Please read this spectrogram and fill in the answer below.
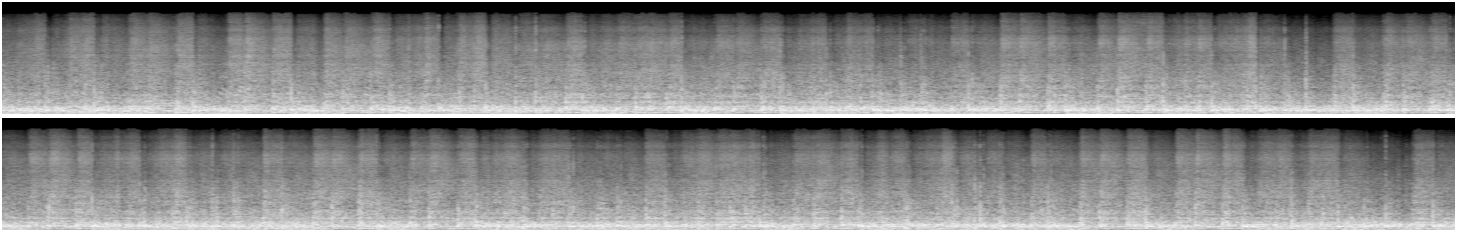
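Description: A group of marching side drums playing a continuous, rapid cadence of densely packed strokes.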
